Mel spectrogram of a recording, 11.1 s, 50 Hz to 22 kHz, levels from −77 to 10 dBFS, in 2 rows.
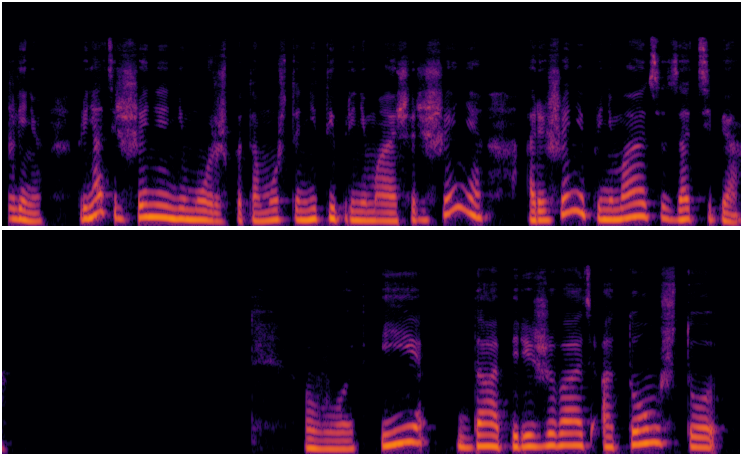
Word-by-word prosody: Жалению, 160 -6 0 0.2
принять 255 - +1
решение 210 +3 +3
не 180 -1 +5
можешь, 160 -6 +1
потому 150 +2 -2
что 170 +1 -6
не 170 +2 +3
ты 185 +2 +1
принимаешь 150 -4 -1
решение, 235 - -3 0.3
а 160 - -1
решения 270 - 0
принимаются 200 +2 +2
за 175 0 +1
тебя. 170 -6 -6 2.2
Вот. 145 -2 -1 0.2
И, 250 +6 +3 0.2
да, 190 +1 +3
переживать 195 +3 +2
о 180 - 0
том, 230 +8 +2
что, 180 -9 -2
180 Hz, 125 wpm, -23 LUFS, 160-210 Hz, 2.2 s, не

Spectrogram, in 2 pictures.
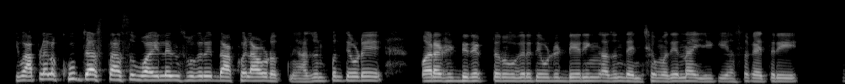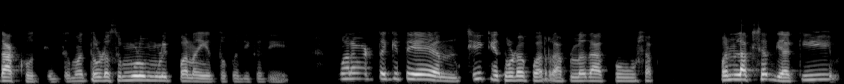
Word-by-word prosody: किंवा 190 +1 +2
आपल्याला 240 +6 +1
खूप 250 -2 -3
जास्त 230 -1 +4
असं 215 +1 +1
वायलेन्स 200 -1 +2
वगैरे 195 +1 +1
दाखवायला 180 -1 +1
आवडत 175 -3 0
नाही. 135 0 -10
अजून 165 +5 -6
पण 185 - -5
तेवढे 180 0 -1 0.4
मराठी 165 0 +2
डिरेक्टर 170 0 -2
वगैरे 165 0 -3
तेवढे 165 0 -5
डेअरिंग 165 0 -3
अजून 155 +1 -4
त्यांच्यामध्ये 150 0 -3
नाही 155 -2 -4
आहे, 140 - -9
की 145 +1 -9
असं 140 +2 -10
काहीतरी 145 0 -5 0.5
दाखवतील. 135 -7 0
तर - - -9
मग 160 +1 -4
थोडंसं 175 +2 -1
मूळमुळीतपणा 180 -5 +5
येतो 135 0 -5
कधी-कधी. 130 - -16 0.5
मला 260 +1 -1
वाटतं, 255 -1 -1
की 260 - -5
ते 240 -2 +9 0.2
अन् 165 -4 0 0.2
ठीक 260 +1 -4
आहे 210 - +2
थोडंफार 190 -1 +1
आपलं 165 +1 -2
दाखवू 160 -1 -2
शक - - -6 0.7
पण 205 +1 +3
लक्षात 230 +1 +6
घ्या, 175 -6 +3
की 215 +8 -5
170 Hz, 165 wpm, -22 LUFS, 155-195 Hz, 0.7 s, ते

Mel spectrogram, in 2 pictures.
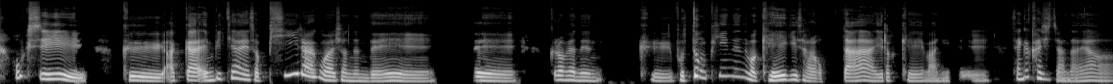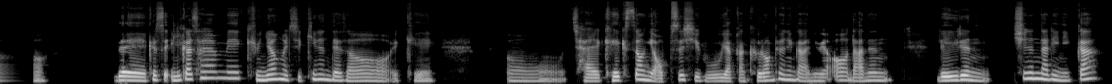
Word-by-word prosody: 혹시 245 - +4 0.4
그 175 -4 +4
아까 190 +1 +5
MBTI에서 235 - +1
P라고 425 - +2
하셨는데 160 -3 0 0.4
네 160 -4 +2 0.3
그러면은 195 -5 0 0.3
그 165 -1 -5
'보통 310 - +2
P는 390 -4 -8
뭐 200 - +4
계획이 210 +4 +4
잘 190 -7 -2
없다.' 170 +6 +1
이렇게 160 -1 -5
많이들 85 +1 -7 0.2
생각하시잖아요. 180 - -3 0.9
네 185 -2 +5
그래서 210 +2 -1
일과 200 +5 +2
삶의 295 +1 -4
균형을 230 +3 +1
지키는 225 +3 -2
데서 165 -3 -3
이렇게 85 +1 -8 0.7
어 160 -1 -8 0.3
잘 155 -1 -3
계획성이 185 +4 0
없으시고 170 -9 -4
약간 155 +1 -4
그런 180 +2 -1
편인가요 215 -6 -1
아니면 165 0 -5
'어 195 0 -2
나는 185 +2 -3 0.4
내일은 185 0 +3 0.2
쉬는 270 -1 +1
날이니까 230 +2 0
185 Hz, 270 characters per minute, -19 LUFS, 160-225 Hz, 0.9 s, 아까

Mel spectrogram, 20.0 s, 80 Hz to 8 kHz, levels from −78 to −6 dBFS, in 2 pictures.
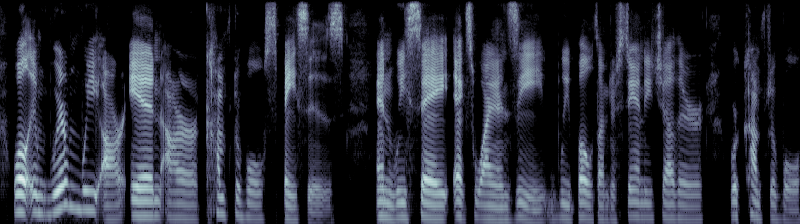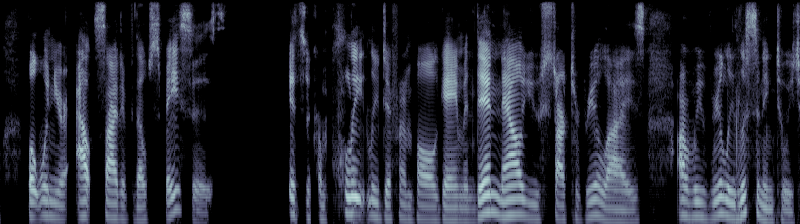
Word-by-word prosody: Well, 190 -1 +7
and 175 -3 -3
when 230 +4 0
we 215 -1 -4
are 125 +1 -2
in 150 -1 +8
our 135 -2 -5
comfortable 140 -6 -8
spaces, 105 -12 +3 0.4
and 145 -3 +2
we 140 +1 -2
say 130 -1 +7
X, 145 -4 +4
Y, 135 -2 -2
and 120 -1 -3
Z, 115 -4 0 0.2
we 135 -2 -7
both 130 +1 -4
understand 130 +3 -3
each 135 +1 -6
other, 130 -2 -8 0.3
we're 155 0 -8
comfortable. 120 -5 -9 0.3
But 145 -2 0
when 150 -1 -7
you're 130 -2 -5
outside 140 -2 +1
of 125 - -15
those 120 +1 -3
spaces, 445 - -3 0.8
it's - - -1
a - - -13
completely 170 -4 -5
different 130 -2 -10
ball 120 -1 -5
game. 115 +1 +2
And 110 -1 -11
then, 180 +3 +6
now 160 +2 +3
you 140 -5 -9
start 125 0 0
to 130 - -9
realize, 115 -8 -5 0.4
are 155 -1 -2
we 145 0 -10
really 145 +2 -7
listening 140 - -2
to 105 - -8
each 100 0 -5
135 Hz, 145 wpm, -24 LUFS, 125-155 Hz, 0.8 s, in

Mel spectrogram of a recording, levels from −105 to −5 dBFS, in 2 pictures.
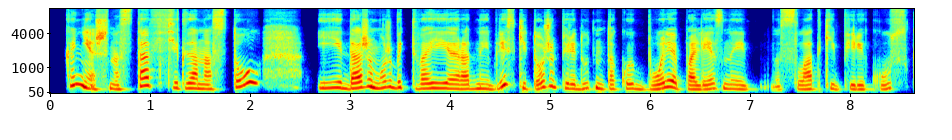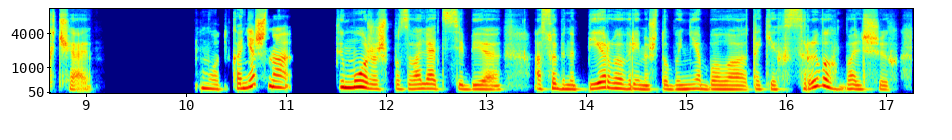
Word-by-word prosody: Конечно, 225 - +3
ставь 285 - +3
всегда 200 -2 0
на 170 -2 0
стол, 380 - +2 0.6
и 215 +1 +1
даже, 210 +7 +6
может 230 +2 +2
быть, 230 +1 -2
твои 195 +3 +1
родные 175 0 +1
и - - -4
близкие 230 - 0
тоже 250 +7 0
перейдут 190 -2 -3
на 205 -4 -1
такой, 175 +2 -4
более 170 +9 +2
полезный, 165 0 -1 0.3
сладкий, 160 +3 -3
перекус 160 +3 -5
к - - -5
чаю. - - -2 1.1
Вот, 180 -6 -3
конечно, 240 - +3 0.4
ты 240 - +4
можешь 225 -7 +5
позволять 175 +1 -2
себе, 160 -2 -3 0.3
особенно 170 -1 -2
первое 190 +5 +1
время, 170 -3 -2
чтобы 160 0 -4
не 175 +2 -2
было 160 -2 -1
таких 160 +1 -7
срывах 240 - 0
больших, 160 -3 -3
175 Hz, 130 wpm, -20 LUFS, 160-210 Hz, 1.1 s, даже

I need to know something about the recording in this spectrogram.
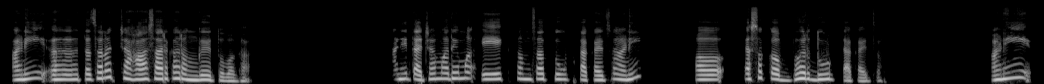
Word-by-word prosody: आणि 230 +5 +3
अ, 225 - +1 0.3
त्याचा 240 +4 +1
ना 325 - +2
चहासारखा 255 +2 +3
रंग 215 -5 +4
येतो 190 -5 +1
बघा 160 -1 -4 1.5
आणि 250 +1 0
त्याच्यामध्ये 260 +5 +1
मग 285 +1 -1
एक 240 +2 +1
चमचा 250 0 +1
तूप 235 -1 -1
टाकायचं 205 +3 -1
आणि 230 +8 +1 0.6
अ, 220 - +1 0.2
ते 245 - -6
असं 300 +5 -1
कपभर 245 +3 +3
दूध 235 +2 +1
टाकायचं. 160 0 -7 1.1
आणि 270 +9 +1
240 Hz, 130 wpm, -23 LUFS, 215-260 Hz, 1.5 s, रंग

